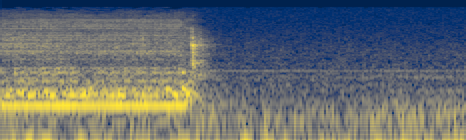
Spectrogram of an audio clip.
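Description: Harley-Davidson touring motorcycle's fuel pump priming after the ignition is switched on: a faint, steady hum that stops about a second in.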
